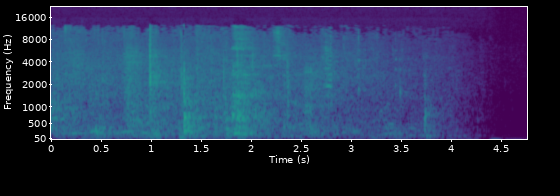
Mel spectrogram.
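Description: Seats and desks knock softly in a large echoing hall.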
